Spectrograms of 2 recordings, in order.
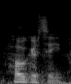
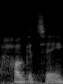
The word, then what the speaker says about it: Hogarty: Hogarty. Hogarty. Hogarty. Not Hoggarty.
